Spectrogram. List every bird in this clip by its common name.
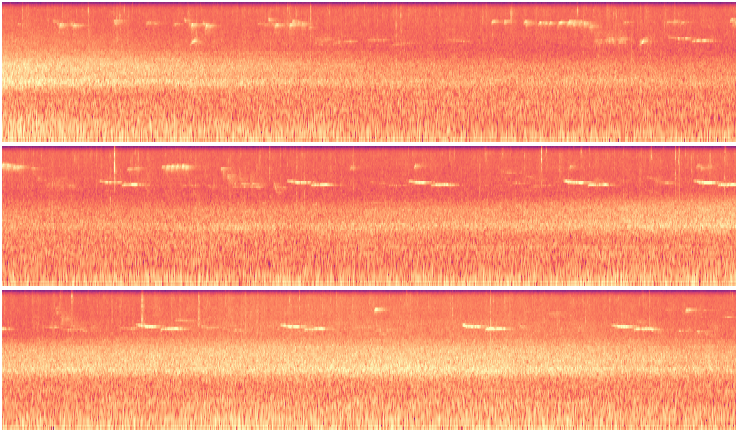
Black-capped Chickadee, unidentified bird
